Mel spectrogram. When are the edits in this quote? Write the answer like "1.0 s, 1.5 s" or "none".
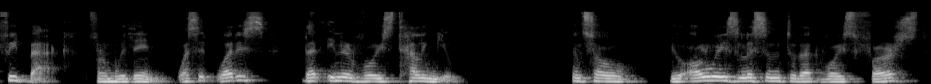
none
